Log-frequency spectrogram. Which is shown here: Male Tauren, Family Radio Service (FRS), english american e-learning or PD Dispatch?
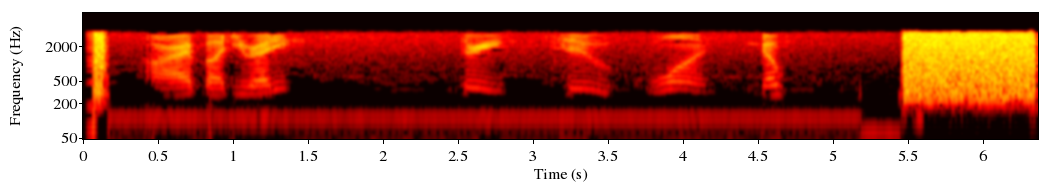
Family Radio Service (FRS)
